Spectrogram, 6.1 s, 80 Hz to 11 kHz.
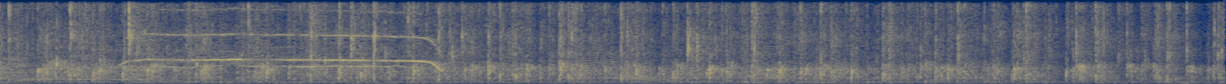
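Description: A crowd at the Lover's Aloft winners 2022 gathering gives a steady round of applause, dense and continuous throughout, with faint tonal squeals and a murmur of voices mixed in.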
